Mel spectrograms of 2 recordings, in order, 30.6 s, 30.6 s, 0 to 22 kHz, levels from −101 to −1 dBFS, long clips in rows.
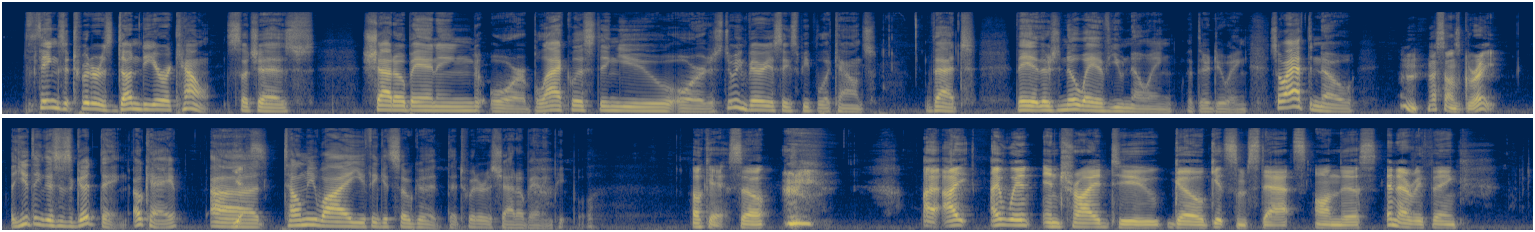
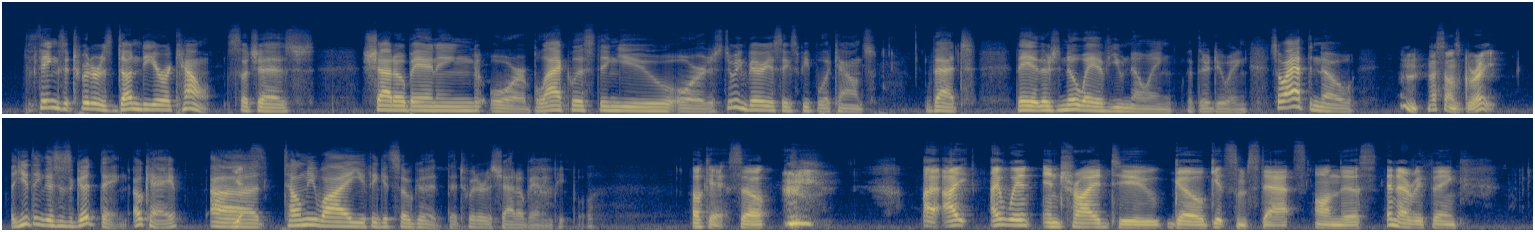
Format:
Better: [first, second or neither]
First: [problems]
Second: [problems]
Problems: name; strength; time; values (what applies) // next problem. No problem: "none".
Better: first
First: none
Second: muffled; slightly; fading above 3.5 kHz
